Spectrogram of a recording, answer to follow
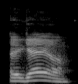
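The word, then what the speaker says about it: Aegaeon: Oh man, I was saying Aegeon. Not even close. It's pronounced Aegeon.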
